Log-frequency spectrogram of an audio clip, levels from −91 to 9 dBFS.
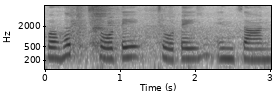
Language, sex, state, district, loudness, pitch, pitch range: Hindi, female, Haryana, Jhajjar, -17 LUFS, 230 Hz, 225-255 Hz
